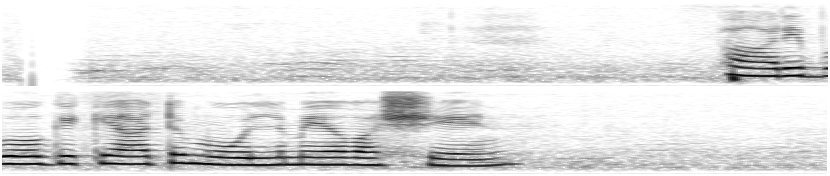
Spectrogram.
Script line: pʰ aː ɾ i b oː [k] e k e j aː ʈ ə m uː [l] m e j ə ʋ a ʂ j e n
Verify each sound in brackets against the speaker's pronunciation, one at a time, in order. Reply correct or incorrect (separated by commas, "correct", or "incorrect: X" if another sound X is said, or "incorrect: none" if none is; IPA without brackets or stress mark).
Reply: incorrect: ɡ, correct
